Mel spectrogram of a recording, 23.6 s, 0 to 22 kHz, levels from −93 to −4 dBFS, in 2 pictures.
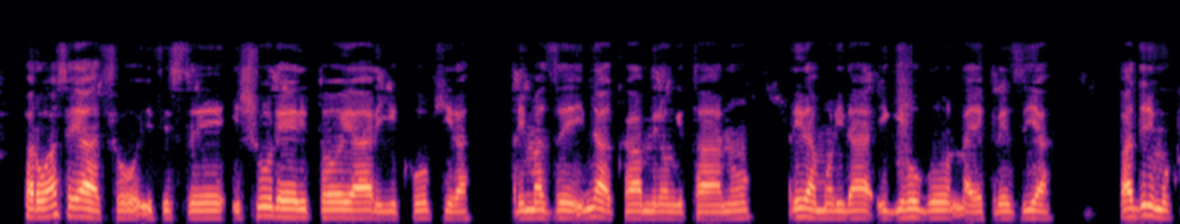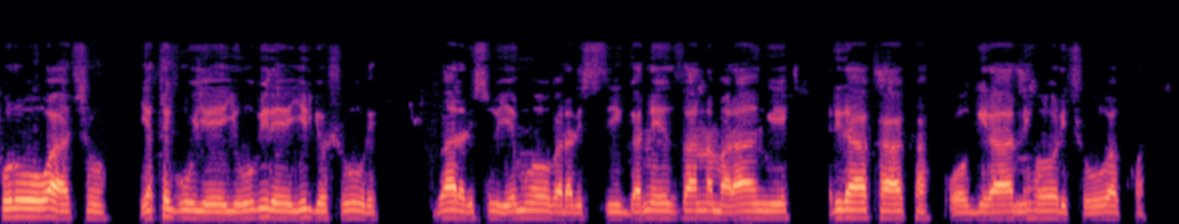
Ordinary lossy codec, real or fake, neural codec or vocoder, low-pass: AAC, 48 kbps; real; none; 9.9 kHz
